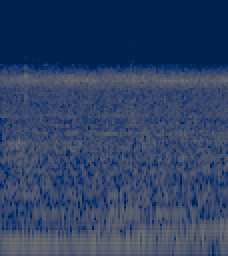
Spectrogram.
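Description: Distant BNSF freight train passing: a steady low drone under an even noisy hiss.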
